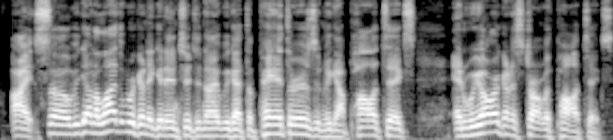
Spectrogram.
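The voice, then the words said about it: Slightly scratchy, rough voice. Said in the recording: “my voice is a little scratchy tonight ... maybe being difficult to hear me ... a little bit rougher tonight”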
